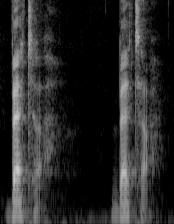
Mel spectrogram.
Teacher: they're pronouncing the T like a t and they're actually not pronouncing the r in the same way we do in American English they pronounce it like a not R but a in American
